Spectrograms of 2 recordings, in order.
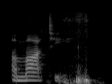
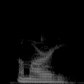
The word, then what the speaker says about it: Amari: Amati. A m a ti. Amati. Yeah. Amari. Amari. R. Not T. R. Amari.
